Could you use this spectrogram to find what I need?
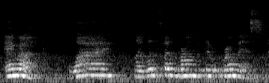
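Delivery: high, sharp scolding voice of a superior; mock the officer snapping at her; petty officer scolding. Officer scolding the recruit over the vest, high and sharp. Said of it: "she was like".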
